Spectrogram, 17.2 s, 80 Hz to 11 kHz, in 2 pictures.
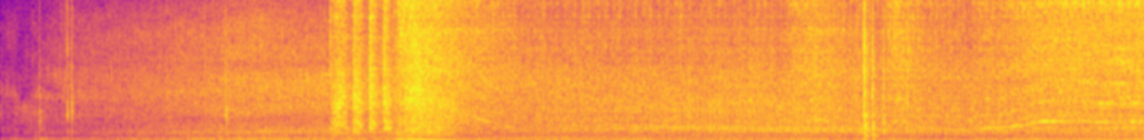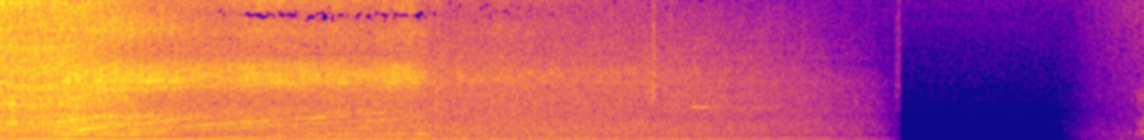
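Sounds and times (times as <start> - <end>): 
motorcycle engine revving: 0.3 - 13.0.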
